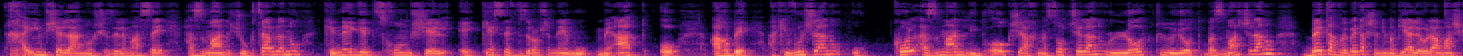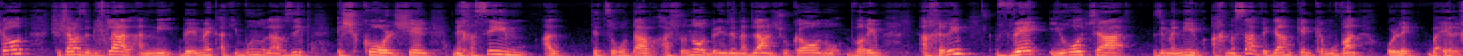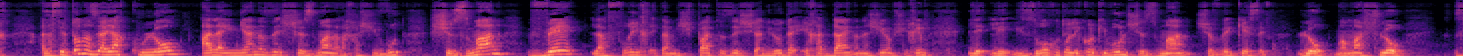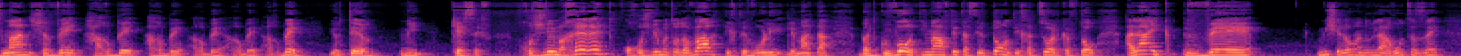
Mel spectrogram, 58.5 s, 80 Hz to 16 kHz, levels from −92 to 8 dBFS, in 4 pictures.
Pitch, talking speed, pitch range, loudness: 150 Hz, 140 wpm, 130-170 Hz, -22 LUFS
